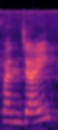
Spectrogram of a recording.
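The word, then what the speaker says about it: fungi: जिसे हम बोलते हैं funjai या फिर फंगी भी आप बोल सकते हैं ठीक है दोनों प्रोनाउंस होता है तो कवक आप देख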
